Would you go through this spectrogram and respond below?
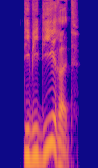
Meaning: second-person plural subjunctive I of dividieren
- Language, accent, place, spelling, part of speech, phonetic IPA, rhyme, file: German, Germany, Berlin, dividieret, verb, [diviˈdiːʁət], -iːʁət, De-dividieret.ogg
